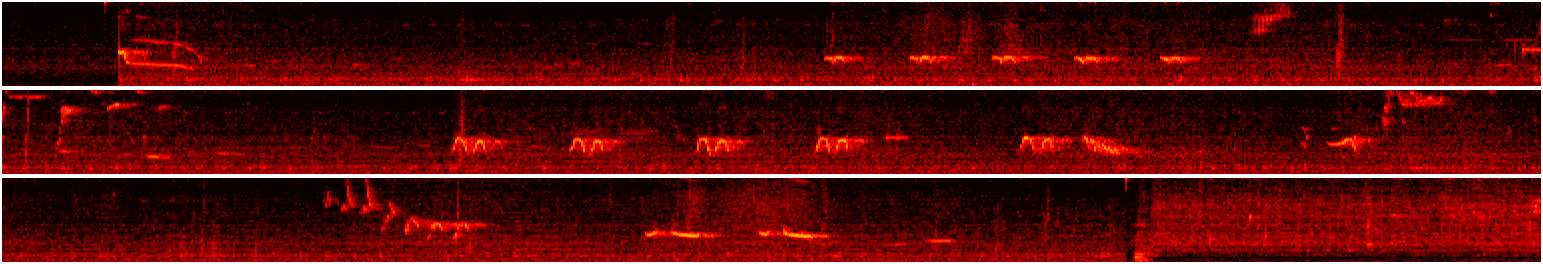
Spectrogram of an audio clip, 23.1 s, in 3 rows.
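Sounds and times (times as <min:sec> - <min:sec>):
songbird short evenly spaced notes: 0:00.4 - 0:21.1
higher bird chirps: 0:00.5 - 0:03.4, 0:04.0 - 0:15.4, 0:17.0 - 0:18.0, 0:18.6 - 0:20.2.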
